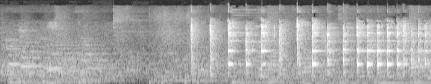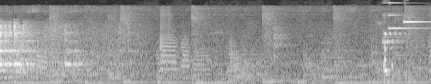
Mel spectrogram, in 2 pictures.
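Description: Background music with a steady bass line. About two seconds in comes a fast rattling run of clicks with a ringing tone, lasting roughly three seconds: the roulette ball bouncing over the spinning wheel's pockets before it settles.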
